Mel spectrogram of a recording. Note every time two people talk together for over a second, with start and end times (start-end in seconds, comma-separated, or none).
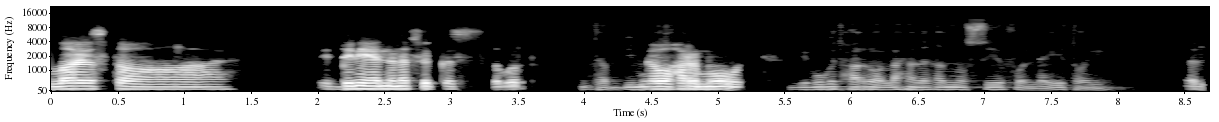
none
